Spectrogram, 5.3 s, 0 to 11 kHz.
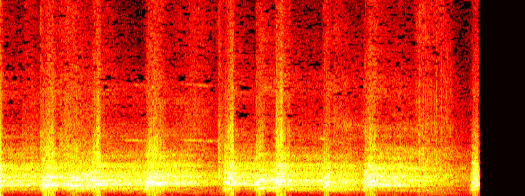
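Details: Dogs barking at The Barking Lot, dated 1/2/15: a busy, overlapping run of sharp barks and yaps that stops abruptly near the end, leaving silence.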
